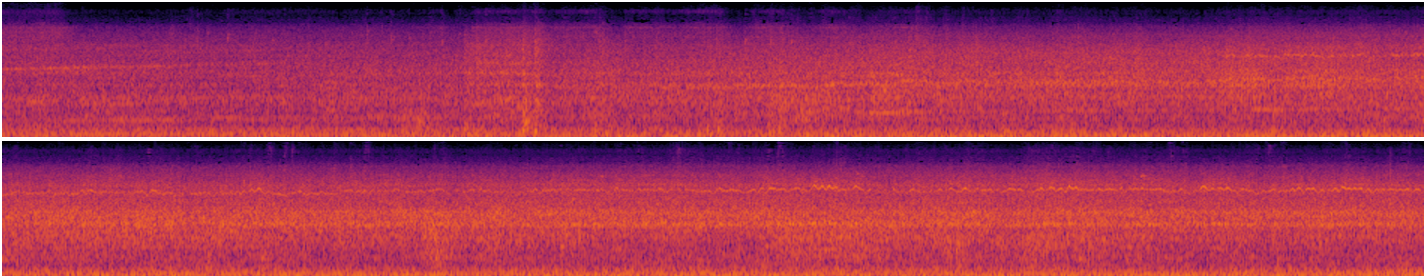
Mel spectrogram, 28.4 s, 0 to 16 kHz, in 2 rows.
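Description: Hankyu 7000 series electric train running, heard from behind the driver's cab: a steady rumble of wheels on rail and running gear. A thin, high, steady whine joins about twelve seconds in.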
